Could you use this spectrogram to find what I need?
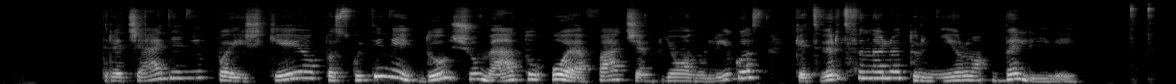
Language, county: Lithuanian, Klaipėda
